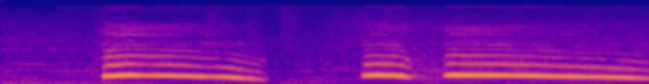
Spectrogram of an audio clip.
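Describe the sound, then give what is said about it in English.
A voice imitates an owl with three loud, hollow hoots: a long call sliding down in pitch, a short clipped one, then another long, drawn-out hoot over a low background hum. It is a hag calling out like an owl at the edge of the Uskwood druid's territory. “Invisible, she laid the bundled babe on top of a fallen tree, then called out like an owl.”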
